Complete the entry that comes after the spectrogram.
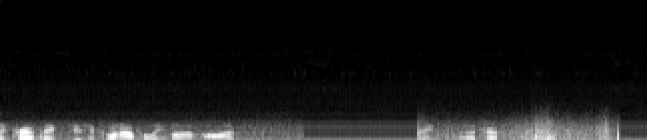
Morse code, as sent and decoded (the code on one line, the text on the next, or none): none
